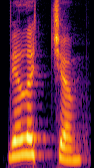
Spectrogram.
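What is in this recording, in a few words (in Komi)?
"велӧдчӧм", Komi, female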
